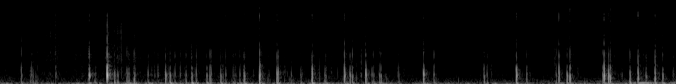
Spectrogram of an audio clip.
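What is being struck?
Hardcover book cover.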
